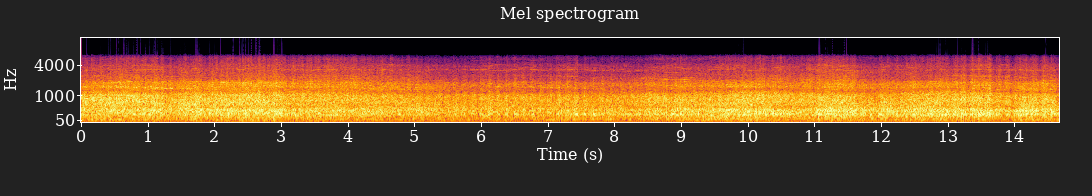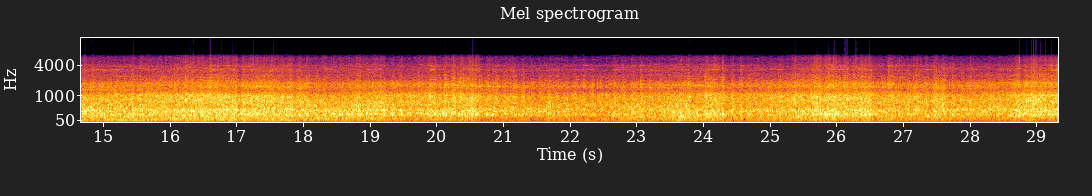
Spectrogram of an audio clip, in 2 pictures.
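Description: Hopper cars of a coke unit train rolling past, steel wheels on rail making a steady, loud rumble.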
